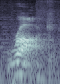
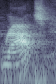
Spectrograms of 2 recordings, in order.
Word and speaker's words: RACH: Championship) is pronounced "mock", the RACH is pronounced "rock" like "rockstar".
